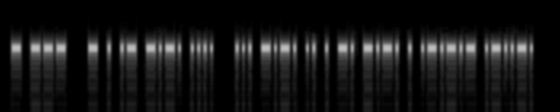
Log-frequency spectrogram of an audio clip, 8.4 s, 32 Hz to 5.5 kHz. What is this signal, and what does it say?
Morse code, heard as a keyed tone, about 25 wpm, 600 Hz. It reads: TO TEACH SCIENCE."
